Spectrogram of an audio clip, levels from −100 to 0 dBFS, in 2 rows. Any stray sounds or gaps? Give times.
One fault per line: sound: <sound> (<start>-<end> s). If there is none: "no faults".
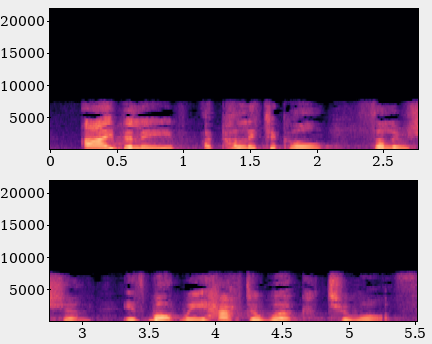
no faults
